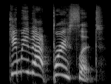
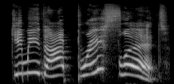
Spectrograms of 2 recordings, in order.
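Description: First: Put-on high, loud toddler shout; a tiny girl in a rage; furious shout. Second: Put-on high, loud little-girl demand; a tiny girl lunging in rage; furious cry. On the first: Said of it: "she shouted in fury". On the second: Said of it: "she cried". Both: A narrator's reading.

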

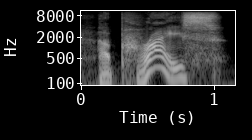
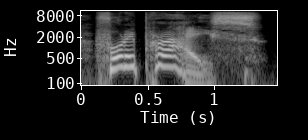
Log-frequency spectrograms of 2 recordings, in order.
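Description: First: Put-on puzzled girl echoing; girl asking in disbelief; surprised girl. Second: Put-on high, slow sly witch, Russian accent; drawn-out crafty crone with Russian accent. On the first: Girl echoes the witch. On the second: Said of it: "in a thick Russian accent". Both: A narrator's reading.

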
